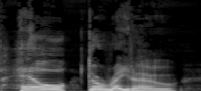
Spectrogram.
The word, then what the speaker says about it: Hell Dorado: As Bitter Southerner announced on Twitter this week, do not miss Tara Fondry's incredible photographs in today's story, The Artistic Rebirth of Hell Dorado. I said it right. Hell, H-E-L-L, Dorado.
